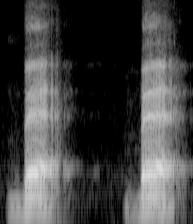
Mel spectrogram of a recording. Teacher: Tempat keluarnya atau makhrajnya dari kedua bibir ya. Rapatkan bibir atas dan dan bibir bawahnya. · saat melafalkan huruf ba, hati-hati tidak boleh ada hentakan udara keluar. Ba, ba. Nah, ini juga tidak boleh. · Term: jahar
